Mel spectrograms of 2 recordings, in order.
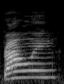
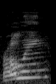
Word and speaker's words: Rowling: You know what, it could be either way because I feel like I hear people say Rowling and Rowling. I personally pronounce it rolling.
